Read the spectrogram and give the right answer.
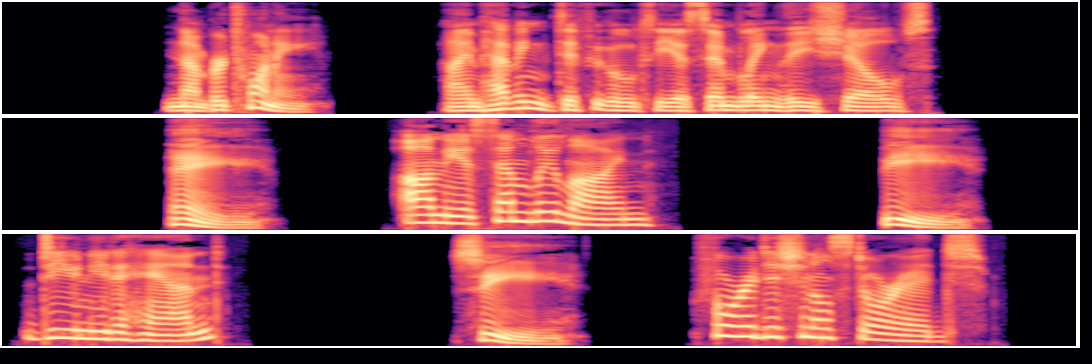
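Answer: B: Do you need a hand?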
